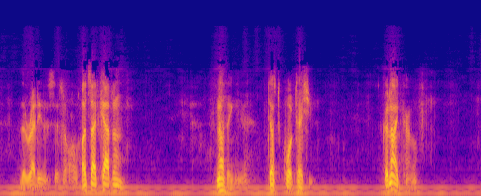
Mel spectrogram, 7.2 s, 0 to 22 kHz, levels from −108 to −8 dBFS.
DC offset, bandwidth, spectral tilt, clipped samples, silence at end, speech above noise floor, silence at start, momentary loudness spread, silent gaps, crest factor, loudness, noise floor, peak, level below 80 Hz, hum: under 0.1%; 5.8 kHz; -8.5 dB/octave; under 0.1%; 0 s; 23 dB; 0.05 s; 25 LU; none; 20 dB; -25 LUFS; -47 dBFS; -6 dBFS; -42 dBFS; 60 Hz at -50 dBFS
